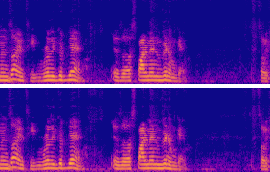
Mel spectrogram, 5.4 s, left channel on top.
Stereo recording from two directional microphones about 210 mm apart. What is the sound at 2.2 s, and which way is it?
Speech, 55° right (ahead or behind).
